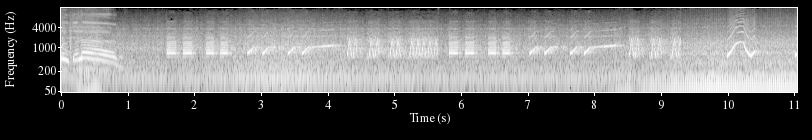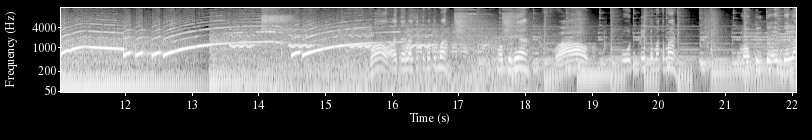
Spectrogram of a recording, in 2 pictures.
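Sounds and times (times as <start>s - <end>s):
siren wailing: 1.6s - 9.3s, 9.9s - 18.6s
low rumble: 13.3s - 19.2s.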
